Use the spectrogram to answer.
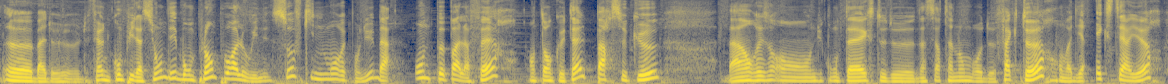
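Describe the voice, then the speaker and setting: A man's voice: mid-range voice, moderate pace, soft background music. A man hosting a radio show in a studio, chatting casually with many fillers. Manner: lively, chatty, hesitant fillers. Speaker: radio host.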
